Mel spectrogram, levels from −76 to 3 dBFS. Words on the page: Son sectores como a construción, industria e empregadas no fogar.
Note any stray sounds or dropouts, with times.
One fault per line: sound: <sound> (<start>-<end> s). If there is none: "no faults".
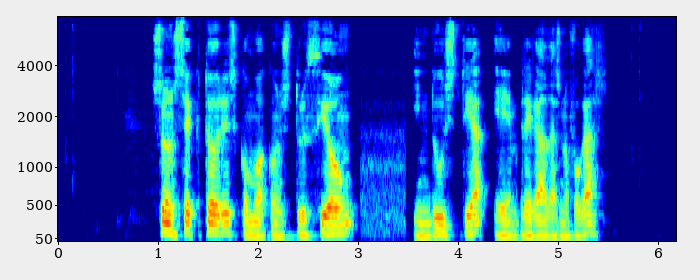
no faults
